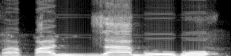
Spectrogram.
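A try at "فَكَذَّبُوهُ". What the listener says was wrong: Panjang. Fakadzabuhu hunya pendek. Hunya pendek.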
